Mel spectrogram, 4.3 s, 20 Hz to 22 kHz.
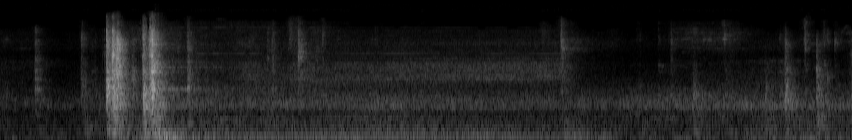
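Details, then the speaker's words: Barn-stored car being rebuilt with a V8 swap, key on without starting after the rear fuel line was tightened: after a door clunk, a faint low steady hum for about two seconds, the pump priming the lines; normal, though a leak remained. "maybe I'll do it one more time all right so I can hear that the pump is pressurized lines are full"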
